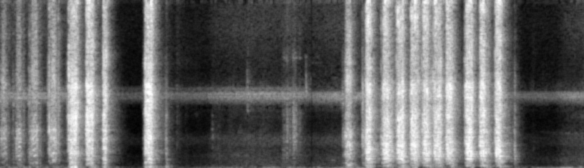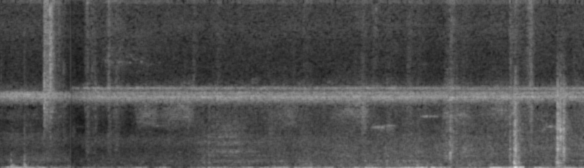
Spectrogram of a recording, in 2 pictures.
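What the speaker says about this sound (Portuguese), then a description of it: "eu estou aplicando o acabamento com uma meia enfiada na minha mão" Rough, rasping strokes of a sock-covered hand rubbing wood stain finish onto an old wooden dresser come in repeated bursts, loud and close, separated by quieter pauses and followed by softer low handling noise.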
